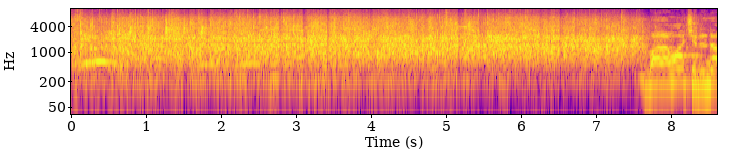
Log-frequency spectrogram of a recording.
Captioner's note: applause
